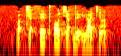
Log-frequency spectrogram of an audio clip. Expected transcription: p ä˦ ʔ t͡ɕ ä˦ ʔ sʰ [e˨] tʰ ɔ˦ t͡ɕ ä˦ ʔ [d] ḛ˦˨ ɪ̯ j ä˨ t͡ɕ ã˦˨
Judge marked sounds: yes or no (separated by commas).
no, yes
